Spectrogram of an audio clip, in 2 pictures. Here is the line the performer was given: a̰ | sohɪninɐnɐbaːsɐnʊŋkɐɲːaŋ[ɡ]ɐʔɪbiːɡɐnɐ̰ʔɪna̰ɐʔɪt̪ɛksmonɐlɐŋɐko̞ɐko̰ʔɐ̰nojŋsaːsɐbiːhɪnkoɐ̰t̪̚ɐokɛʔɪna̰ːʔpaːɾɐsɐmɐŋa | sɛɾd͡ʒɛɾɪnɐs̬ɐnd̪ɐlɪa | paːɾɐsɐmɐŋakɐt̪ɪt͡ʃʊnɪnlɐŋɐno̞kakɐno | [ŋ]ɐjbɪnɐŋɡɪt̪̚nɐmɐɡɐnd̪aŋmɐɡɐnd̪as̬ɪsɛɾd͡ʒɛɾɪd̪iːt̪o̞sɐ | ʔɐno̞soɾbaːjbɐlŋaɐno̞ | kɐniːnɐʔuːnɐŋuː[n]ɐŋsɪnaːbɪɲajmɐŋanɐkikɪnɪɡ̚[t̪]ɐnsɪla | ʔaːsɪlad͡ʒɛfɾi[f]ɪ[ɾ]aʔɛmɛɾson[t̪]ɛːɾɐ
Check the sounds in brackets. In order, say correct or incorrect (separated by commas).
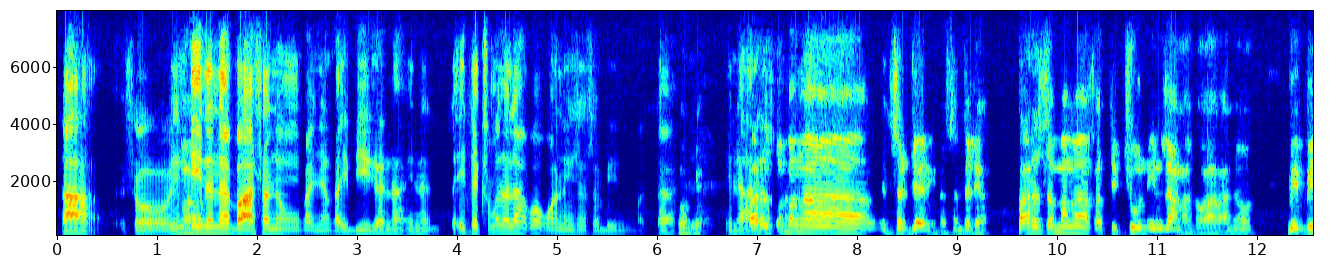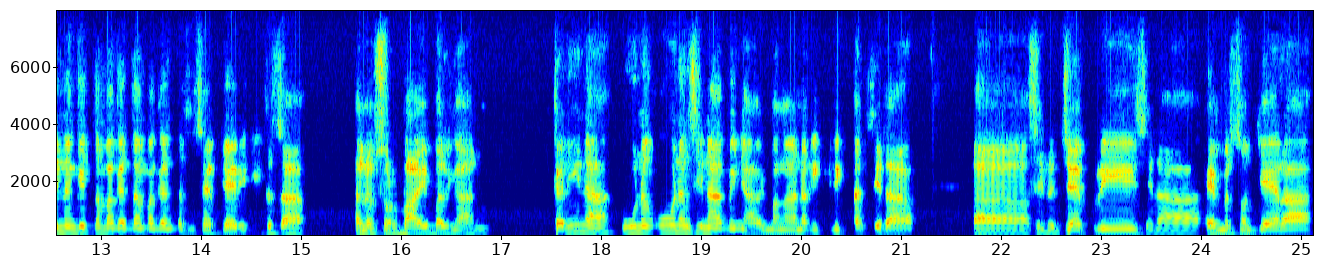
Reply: incorrect, incorrect, correct, correct, incorrect, incorrect, correct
